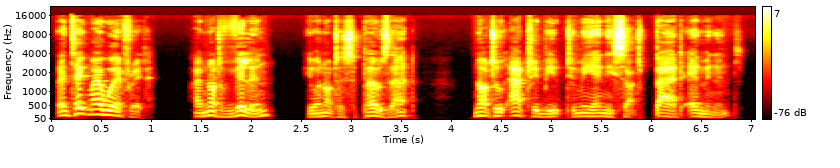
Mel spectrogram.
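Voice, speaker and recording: A man voicing a brusque, imperious, self-reproaching gentleman in an audiobook of a classic novel, with emphatic, commanding delivery. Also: fairly low pitch, lively intonation, a little fast, breathy edge. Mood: earnest, insistent.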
